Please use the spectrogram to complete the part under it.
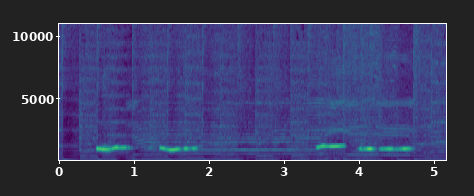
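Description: A person whistles a few short, clear melodic phrases, two near the start and two near the end with a pause between, over a soft background of low plucked musical notes.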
